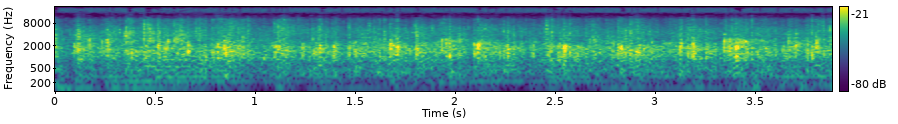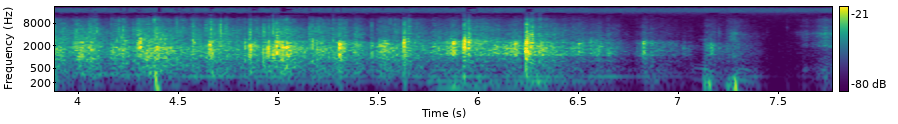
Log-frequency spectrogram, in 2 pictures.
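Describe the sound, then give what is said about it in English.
An audience at a Christian worship service applauds steadily, giving Jesus a hand, dense overlapping claps going on for several seconds before tapering off abruptly near the end. “Okay, can we give Jesus a hand?”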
